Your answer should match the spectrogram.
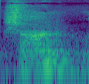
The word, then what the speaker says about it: Shaun: So I was like, let's create a lawn business, you know, and you know, my name rhymes with lawn, Shaun with lawn, and so I was like, you know what, boom, Shaun Care, you know, what a great idea.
